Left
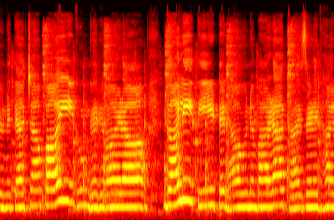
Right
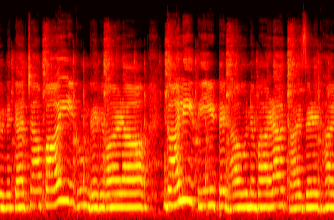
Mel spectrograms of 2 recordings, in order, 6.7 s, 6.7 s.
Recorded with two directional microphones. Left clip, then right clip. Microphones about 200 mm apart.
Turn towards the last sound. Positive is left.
turn(degrees=-10)  # may be behind; listen again after turning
